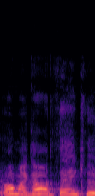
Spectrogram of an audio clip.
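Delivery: put-on high, delighted old-lady voice; lightly voiced thankful granny; grateful old lady. Old lady thanking him at the door, high and delighted. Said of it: "she's like".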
